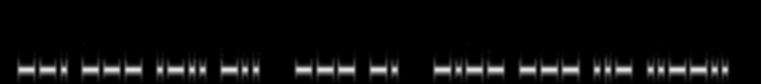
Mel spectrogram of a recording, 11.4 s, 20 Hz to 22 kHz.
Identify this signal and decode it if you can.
Morse code, heard as a keyed tone, about 16 wpm, 700 Hz. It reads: GOLD ON YOU?
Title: Sentences from Top 1000 Words - Review Part 3 - 15wpm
